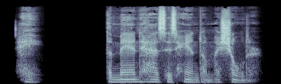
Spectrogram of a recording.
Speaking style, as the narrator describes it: whispered

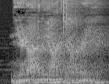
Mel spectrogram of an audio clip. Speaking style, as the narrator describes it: Harper's entity whispered in a distorted voice

